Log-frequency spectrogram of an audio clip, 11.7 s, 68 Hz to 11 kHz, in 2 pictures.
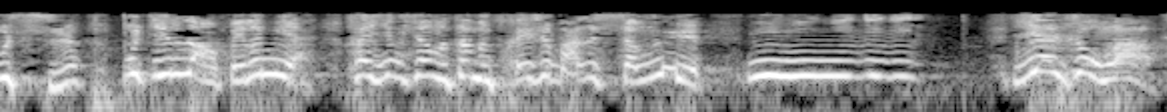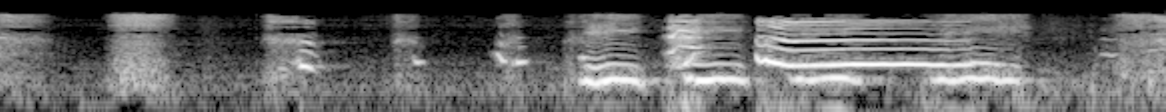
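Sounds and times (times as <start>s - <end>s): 
speech: 0.0s - 7.5s, 8.7s - 11.1s
person crying and wailing in distress: 7.2s - 11.6s.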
